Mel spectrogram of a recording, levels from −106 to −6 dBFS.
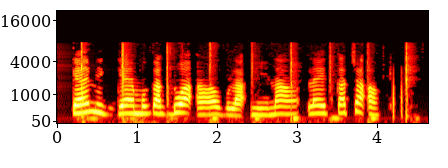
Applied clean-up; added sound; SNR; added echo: classical method spectral subtraction.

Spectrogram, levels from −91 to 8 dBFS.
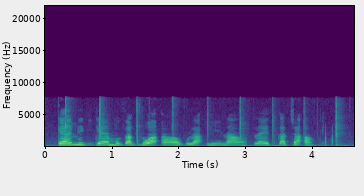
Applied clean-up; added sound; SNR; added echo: none; Hands; 16 dB; none.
